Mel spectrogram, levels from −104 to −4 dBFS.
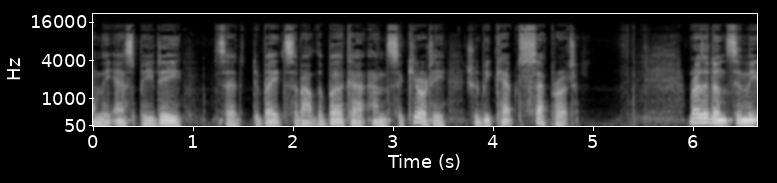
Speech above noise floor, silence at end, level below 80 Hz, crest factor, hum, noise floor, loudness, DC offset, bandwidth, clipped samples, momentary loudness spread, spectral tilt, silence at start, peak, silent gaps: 35 dB; 0 s; -64 dBFS; 18 dB; none; -64 dBFS; -30 LUFS; under 0.1%; 15.5 kHz; under 0.1%; 13 LU; -5.5 dB/octave; 0 s; -12 dBFS; none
